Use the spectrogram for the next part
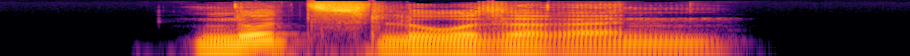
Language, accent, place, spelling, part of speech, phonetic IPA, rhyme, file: German, Germany, Berlin, nutzloseren, adjective, [ˈnʊt͡sloːzəʁən], -ʊt͡sloːzəʁən, De-nutzloseren.ogg
- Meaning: inflection of nutzlos: 1. strong genitive masculine/neuter singular comparative degree 2. weak/mixed genitive/dative all-gender singular comparative degree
